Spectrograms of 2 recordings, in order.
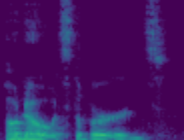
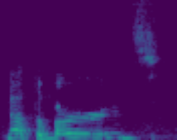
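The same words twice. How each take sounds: First: Said in the usual way. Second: High, slow dramatic wail; mock despair. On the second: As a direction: ham up the dread, drawn out. Opponent plays the bird cards.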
